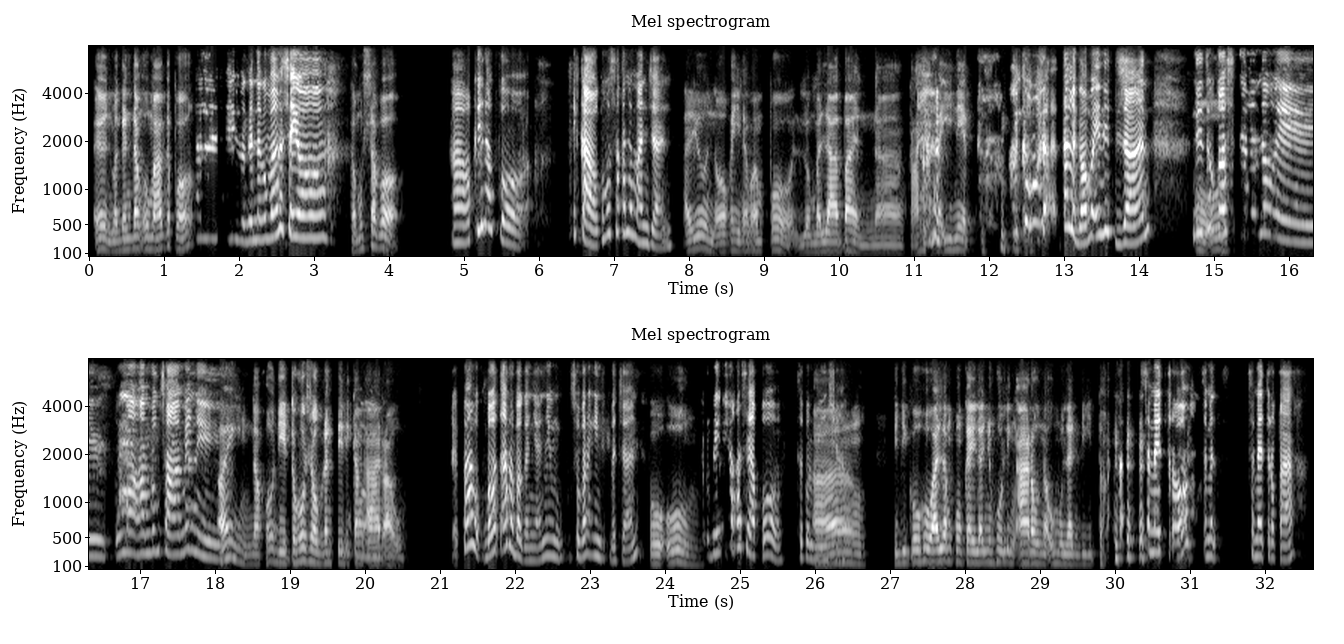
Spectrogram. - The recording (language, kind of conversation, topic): Filipino, unstructured, Ano ang mas gusto mo: umulan o maging maaraw?
- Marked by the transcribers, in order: distorted speech; static; unintelligible speech; chuckle; other animal sound; mechanical hum; laugh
